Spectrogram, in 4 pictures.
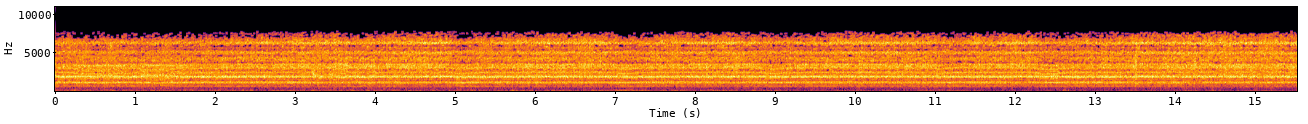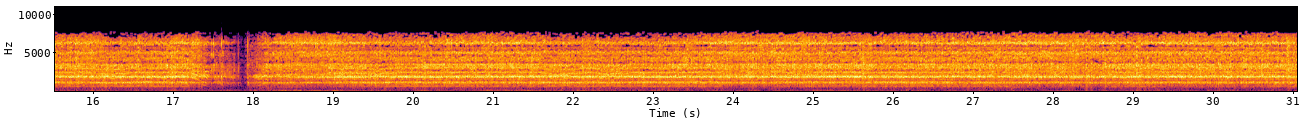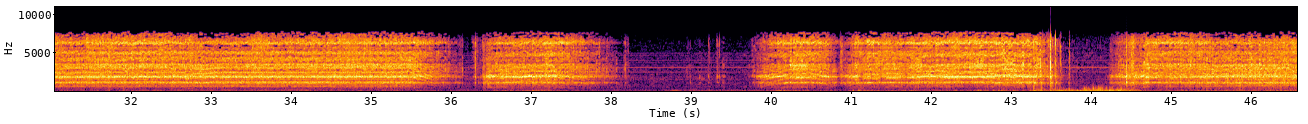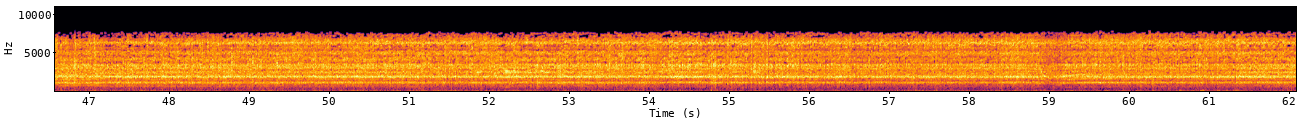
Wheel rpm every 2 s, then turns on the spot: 160, 160, 160, 160, 160, 160, 160, 160, 140, 130, 160, 160, 160, 160, 160, 160, 160, 140, 80, 0, 100, 130, 110, 160, 160, 160, 160, 160, 160, 150, 160.
none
